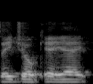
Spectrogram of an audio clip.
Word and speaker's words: Hoka: like han or or hoka i always pronounce it wrong it's hoka but there are other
